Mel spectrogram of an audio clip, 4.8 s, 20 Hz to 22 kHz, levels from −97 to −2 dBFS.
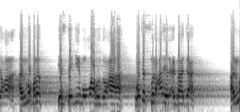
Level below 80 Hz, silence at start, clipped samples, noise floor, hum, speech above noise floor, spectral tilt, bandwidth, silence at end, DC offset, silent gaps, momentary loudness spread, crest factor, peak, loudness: -58 dBFS; 0 s; under 0.1%; -44 dBFS; none; 30 dB; -4.5 dB/octave; 9.6 kHz; 0 s; under 0.1%; none; 5 LU; 12 dB; -2 dBFS; -14 LUFS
